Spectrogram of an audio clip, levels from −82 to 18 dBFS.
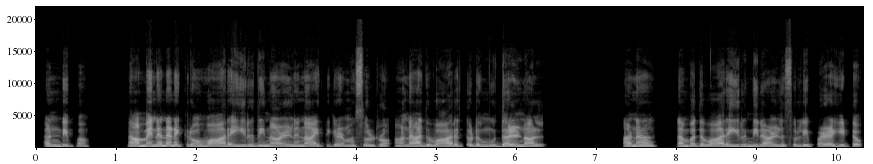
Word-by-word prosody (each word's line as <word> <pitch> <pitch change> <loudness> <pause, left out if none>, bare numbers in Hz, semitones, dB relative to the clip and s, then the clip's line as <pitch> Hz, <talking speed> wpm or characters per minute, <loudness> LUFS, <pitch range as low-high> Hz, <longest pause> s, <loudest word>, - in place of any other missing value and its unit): கண்டிப்பா. 230 0 -2 0.6
நாம 250 +5 +5
என்ன 290 +4 +3
நெனக்குறோம். 260 -4 +1
வார 240 +5 +3 0.2
இறுதி 265 +2 -1
நாள்னு, 240 +3 +1
ஞாயித்துக்கிழம 225 -4 -2
சொல்றோம். 180 -2 -4
ஆனா, 225 +5 0
அது 220 - -2
வாரத்தோட 225 +2 0
முதல் 240 +6 +2
நாள். 185 -3 +2 1.1
ஆனா, 265 +6 +1 0.5
நம்ப 245 -1 +1
அத, 225 0 -3
வார 240 +3 +3 0.2
இருந்தி 245 0 -2
நாள்னு, 230 +5 -1
சொல்லி 220 +1 -3
பழகிட்டோம். 200 +2 0
230 Hz, 130 wpm, -23 LUFS, 215-250 Hz, 1.1 s, நாம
